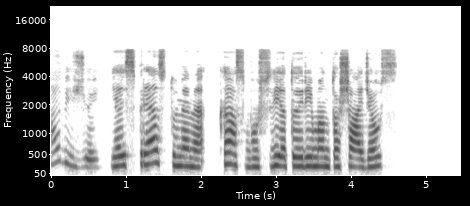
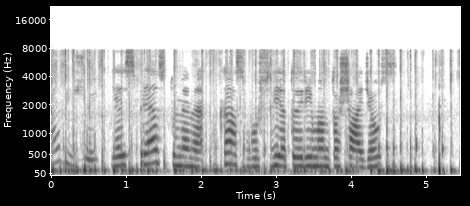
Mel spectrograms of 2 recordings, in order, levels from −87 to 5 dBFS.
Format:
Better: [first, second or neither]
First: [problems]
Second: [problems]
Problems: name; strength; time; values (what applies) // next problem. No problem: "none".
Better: first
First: none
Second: background sound (Computer keyboard); as loud as the speech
